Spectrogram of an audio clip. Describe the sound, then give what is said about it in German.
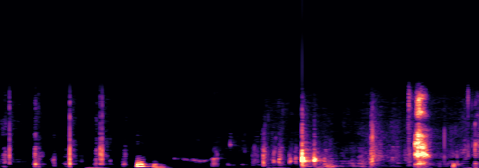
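Close-up crinkling and clicking as a cough drop is unwrapped and popped into the mouth, with scattered small mouth sounds and a few louder rustling bursts toward the end; no talking. “Ich muss meinen Hustenbomben machen. Kommt so viel Flüssigkeit rum.”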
